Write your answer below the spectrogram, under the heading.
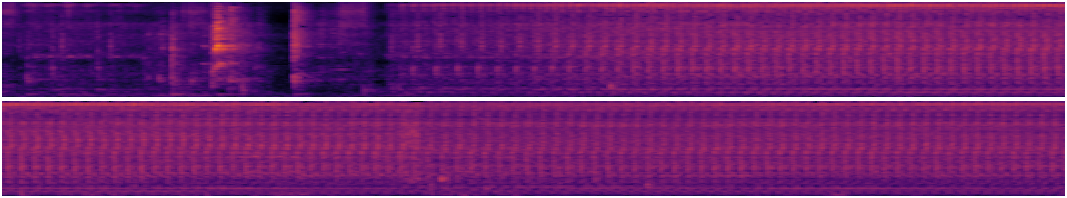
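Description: Frister & Rossmann sewing machine running steadily to wind a bobbin, with a fast, even rhythm that starts about three seconds in. It is preceded by a few clicks and a knock from handling the machine.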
